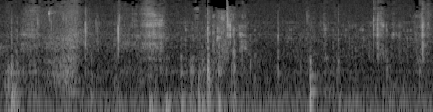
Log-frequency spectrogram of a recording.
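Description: Eating sounds: a barbecue rib being bitten into and chewed, heard as irregular short wet clicks and smacks.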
